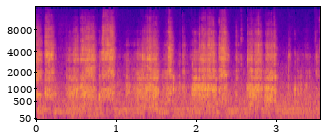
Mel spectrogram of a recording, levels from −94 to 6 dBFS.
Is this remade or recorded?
recorded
